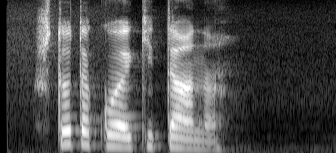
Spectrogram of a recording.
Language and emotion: Russian, neutral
